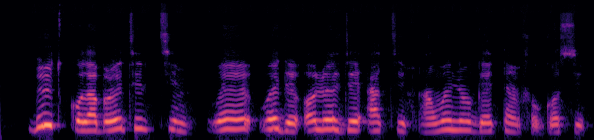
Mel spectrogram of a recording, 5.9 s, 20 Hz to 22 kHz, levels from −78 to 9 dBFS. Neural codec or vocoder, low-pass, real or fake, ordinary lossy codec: vocoder, 44.1 kHz, 128 mel bands every 512 samples, BigVGAN v2; 19.8 kHz; fake; Opus, 24 kbps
